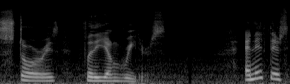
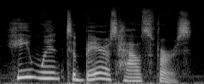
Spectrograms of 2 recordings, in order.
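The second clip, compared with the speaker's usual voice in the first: put-on clear, lively read-aloud for young children; storybook narration; 8 dB louder than usual. A narrator's reading. Narrator reading Franklin's Blanket to young viewers, storybook read-aloud. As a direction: tell the story warmly to little listeners.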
